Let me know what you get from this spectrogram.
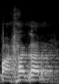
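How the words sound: It is said smoothly in one go. The speaker calls it right. "একবারে হয়ে যাচ্ছে"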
